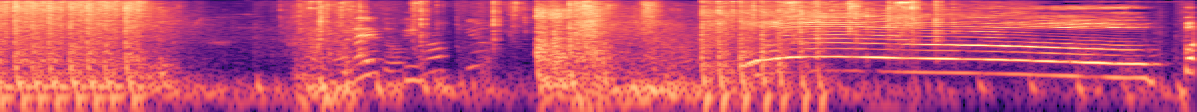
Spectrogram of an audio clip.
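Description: Loud, dense bursts of gunfire and rapid shots in a shooting video game, with mechanical clatter and a ringing tone toward the end. A man briefly exclaims over the shooting.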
